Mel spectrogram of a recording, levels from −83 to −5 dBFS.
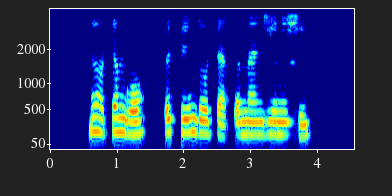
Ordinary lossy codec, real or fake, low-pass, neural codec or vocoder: MP3, 24 kbps; fake; 3.6 kHz; codec, 16 kHz, 2 kbps, X-Codec, HuBERT features, trained on general audio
